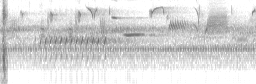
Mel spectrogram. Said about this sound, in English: Agreed because I stop and listen now that it's been pointed out to me. You uh, also hear birds and insects chirping. It seems like nature is returning to this area rather quickly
